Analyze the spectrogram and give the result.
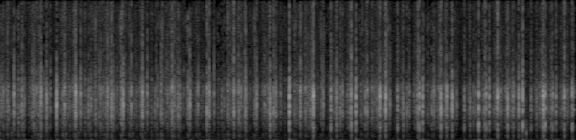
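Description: Fingertips tap across the surface of a black faux leather folio tablet case with white stitching and a strap clasp, held closed and flat over a rigid board. A quick, uneven run of soft, dry, hollow-sounding taps is heard, mostly bright and high with very little low end and no ring after each tap.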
